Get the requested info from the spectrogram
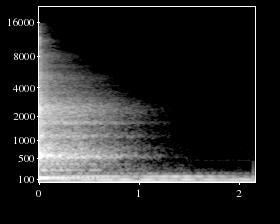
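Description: Background music: a deep percussion stroke at the very start, ringing away over a sustained low note.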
